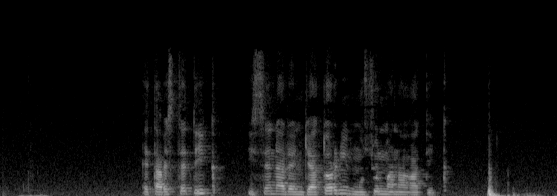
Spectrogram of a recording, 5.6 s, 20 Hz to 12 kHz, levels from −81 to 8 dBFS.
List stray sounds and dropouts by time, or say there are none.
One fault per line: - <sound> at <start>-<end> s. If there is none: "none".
none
